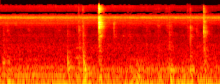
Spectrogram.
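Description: Clicks and light rattling as a phone holder is taken off and turned around on a tripod head, with one sharp click about halfway through. A steady, high insect trill runs underneath.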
